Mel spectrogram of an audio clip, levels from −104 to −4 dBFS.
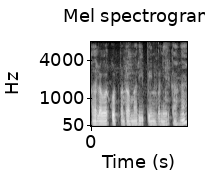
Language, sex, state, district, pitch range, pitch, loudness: Tamil, male, Tamil Nadu, Nilgiris, 95-100 Hz, 95 Hz, -20 LUFS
